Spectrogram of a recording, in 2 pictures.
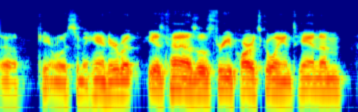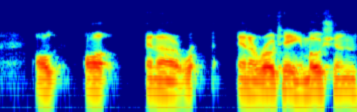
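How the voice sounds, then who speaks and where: This man's pitch sits fairly low. His intonation stays flat and monotone. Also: moderate pace. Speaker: podcast co-host. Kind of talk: casual podcast discussion.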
